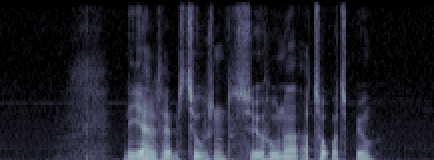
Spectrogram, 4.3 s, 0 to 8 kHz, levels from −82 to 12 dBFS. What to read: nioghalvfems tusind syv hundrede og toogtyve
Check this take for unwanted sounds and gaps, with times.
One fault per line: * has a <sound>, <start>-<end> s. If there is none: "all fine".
* has a dropout, 3.5-3.6 s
